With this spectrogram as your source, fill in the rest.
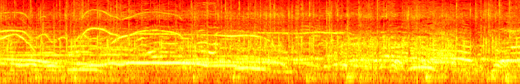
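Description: People whistle shrilly in celebration.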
